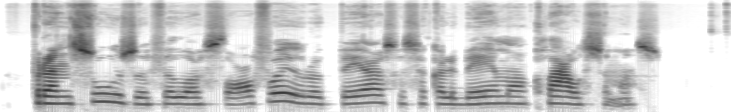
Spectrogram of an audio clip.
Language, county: Lithuanian, Vilnius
